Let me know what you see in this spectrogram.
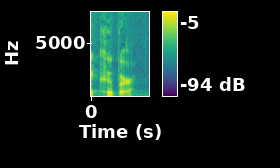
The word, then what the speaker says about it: Cowper: We spell it Cowper, the Brits say Cooper.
